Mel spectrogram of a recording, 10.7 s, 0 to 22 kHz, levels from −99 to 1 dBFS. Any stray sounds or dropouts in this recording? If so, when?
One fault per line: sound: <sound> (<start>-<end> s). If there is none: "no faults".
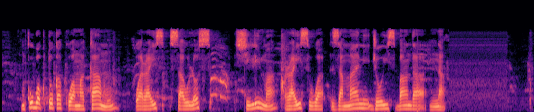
no faults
